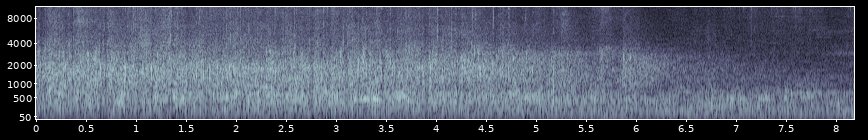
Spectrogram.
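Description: A large crowd applauds in an echoing hall, then the clapping fades.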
